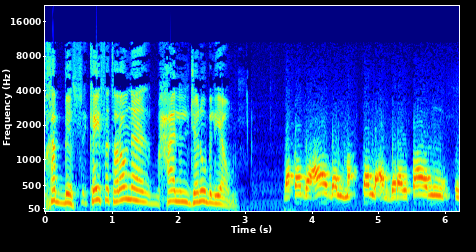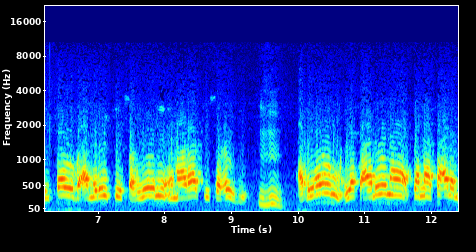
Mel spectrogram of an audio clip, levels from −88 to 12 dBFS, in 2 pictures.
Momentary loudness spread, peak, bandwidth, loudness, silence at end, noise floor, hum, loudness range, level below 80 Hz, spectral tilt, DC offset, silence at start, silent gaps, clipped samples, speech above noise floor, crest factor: 7 LU; 0 dBFS; 11 kHz; -13 LUFS; 0 s; -55 dBFS; none; 2 LU; -56 dBFS; -6 dB/octave; under 0.1%; 0 s; none; under 0.1%; 42 dB; 14 dB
